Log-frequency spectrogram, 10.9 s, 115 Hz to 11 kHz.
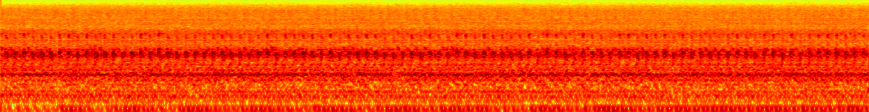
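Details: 2007 Trailblazer SS with 6.0 LS2 V8 at idle: deep steady rumble with a faint, fairly regular knock, suspected to be GM piston slap, which the manufacturer calls normal; cause not confirmed.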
